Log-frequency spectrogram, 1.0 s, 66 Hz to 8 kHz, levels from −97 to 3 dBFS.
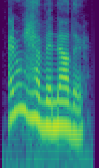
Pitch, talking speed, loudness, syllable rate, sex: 250 Hz, 240 wpm, -15 LUFS, 8.3 syllables/s, female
